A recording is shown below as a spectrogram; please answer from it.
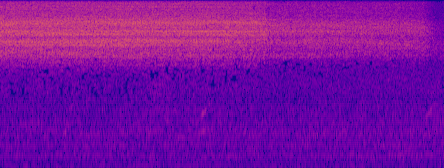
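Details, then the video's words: Korean summer cicadas in Sosa Grand Park, Bucheon: an intense, even, high-pitched drone that softens slightly partway through and fades near the close. "매미 소리"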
